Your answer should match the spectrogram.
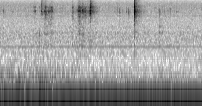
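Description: Thin steel picture-hanging wire being twisted by hand into tight coils around itself, giving a few faint, light metallic ticks.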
